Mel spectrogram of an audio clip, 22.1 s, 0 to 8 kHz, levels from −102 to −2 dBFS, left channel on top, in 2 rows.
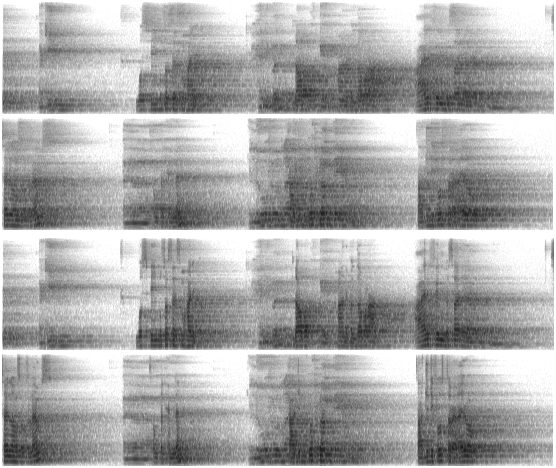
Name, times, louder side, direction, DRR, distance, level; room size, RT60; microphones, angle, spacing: voice 1, 0.7-1.1 5.0-5.7 6.2-6.6 13.4-14.6 16.0-18.1, equal, 5° left, -6 dB, 1.3 m, -30 dB
voice 2, 2.7-4.0 5.8-6.2 6.7-7.5 8.2-10.0 11.0-12.0 14.1-14.7 16.8-17.6 19.3-20.7, right 3 dB, 65° right, 4 dB, 0.5 m, -23 dB
12.5 x 6.5 x 2.6 m, 2.5 s
head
